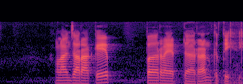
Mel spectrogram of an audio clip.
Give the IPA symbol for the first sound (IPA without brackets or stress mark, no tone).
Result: ŋ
